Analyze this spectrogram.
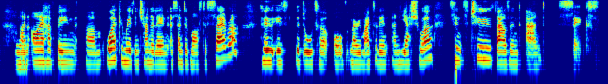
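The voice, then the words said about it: British accent. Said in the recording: “I'm British, as people could probably hear from my accent.”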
